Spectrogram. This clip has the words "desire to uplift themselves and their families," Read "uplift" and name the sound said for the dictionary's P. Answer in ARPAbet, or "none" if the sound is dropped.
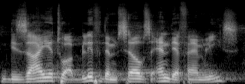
B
